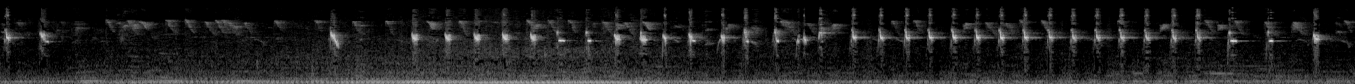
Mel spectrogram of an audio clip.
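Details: Sooty-headed bulbul (kutilang sutra) used as a singing lure for other birds: after a few isolated notes and a pause, a long run of crisp, high, rapidly repeated chirps about four per second, over faint low hum.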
